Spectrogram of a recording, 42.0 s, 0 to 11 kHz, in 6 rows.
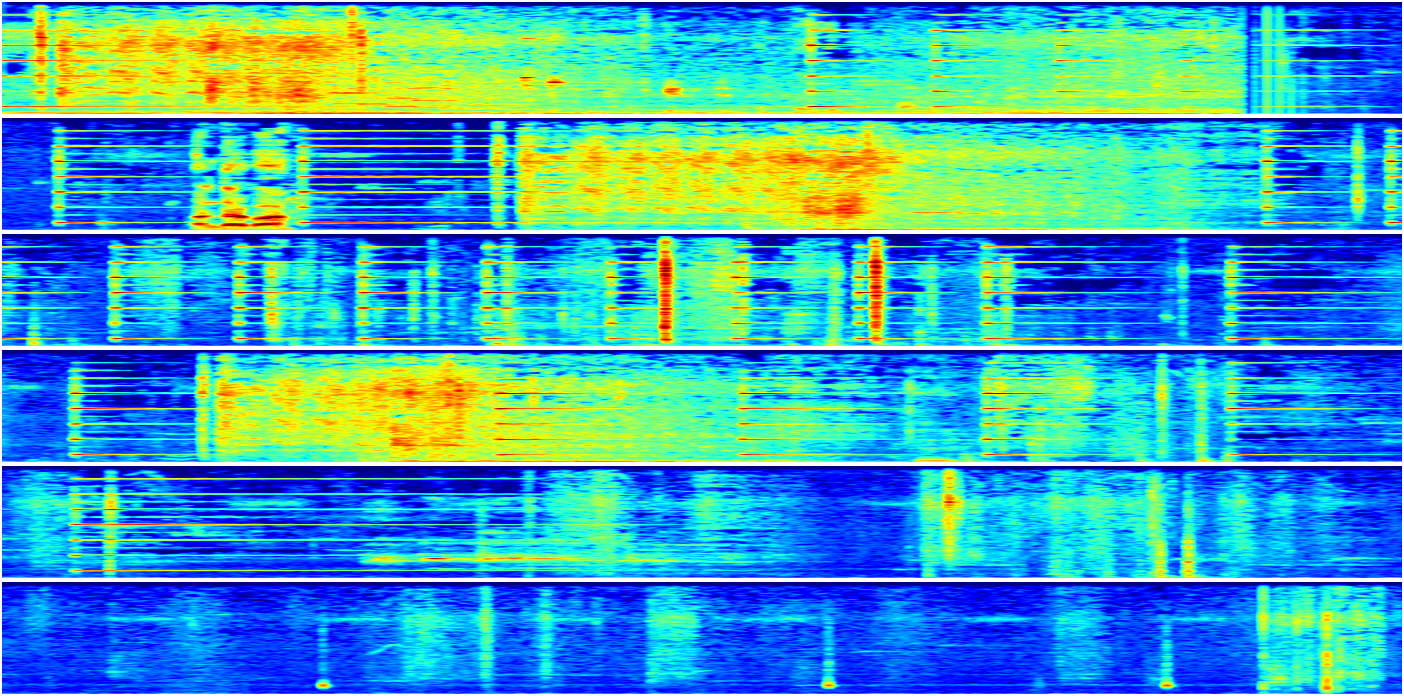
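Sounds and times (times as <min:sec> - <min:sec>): engine cranking on starter: 0:00.0 - 0:02.7, 0:09.6 - 0:13.1, 0:22.0 - 0:25.4
dashboard warning chime beeping: 0:00.0 - 0:11.0, 0:13.2 - 0:30.6.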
